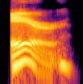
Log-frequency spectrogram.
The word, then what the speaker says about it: heir: The H is silent. You say air.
